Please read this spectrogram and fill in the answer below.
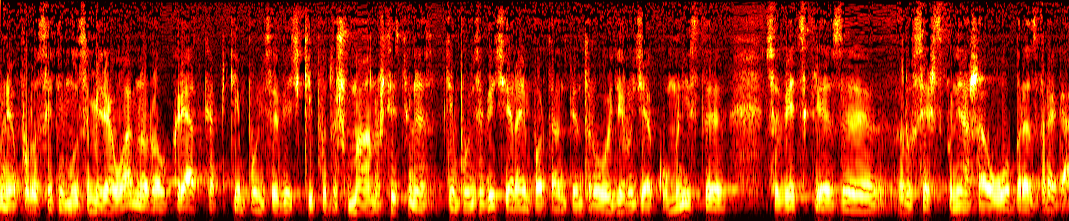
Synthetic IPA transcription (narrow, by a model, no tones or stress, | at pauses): uneawfolo̞sɨt̪nemulˠt̪sumiɾeaoamenʲilo̞ɾawkɾeat̪kape̥t̪impulnʲisovet͡ʃkʲipud̪uʃmanuʃt̪ist̪eunʲat̪impulnʲisovʲet͡ʃjeɾaimport̪ant̪̚pent̪ɾuid̪eolo̞d͡ʒiakomunist̪ə | sovʲet̪sʲkɾeezruseʃt̪spuneaːʃaobɾəzvɾaɡa̰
